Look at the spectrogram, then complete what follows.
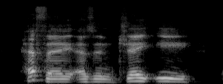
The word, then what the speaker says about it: jefe: sandwiches lately tea win el jefe is spanish and is pronounced hefe as in j-e-f-f-e jefe j-e-f-e is it yeah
